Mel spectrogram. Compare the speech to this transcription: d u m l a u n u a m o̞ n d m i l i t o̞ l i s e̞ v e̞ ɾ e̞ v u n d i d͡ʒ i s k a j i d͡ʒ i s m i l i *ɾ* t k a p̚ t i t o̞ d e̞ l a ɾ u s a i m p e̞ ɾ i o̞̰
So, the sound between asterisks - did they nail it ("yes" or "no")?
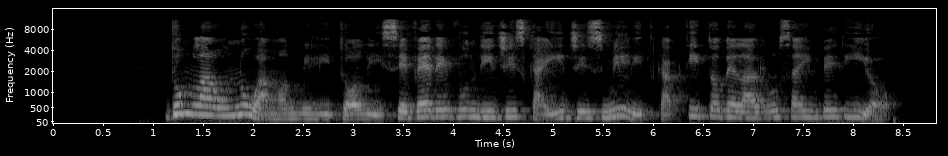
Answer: no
